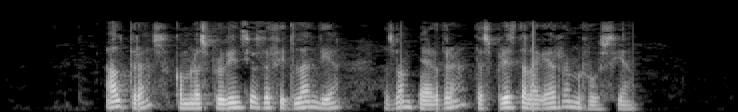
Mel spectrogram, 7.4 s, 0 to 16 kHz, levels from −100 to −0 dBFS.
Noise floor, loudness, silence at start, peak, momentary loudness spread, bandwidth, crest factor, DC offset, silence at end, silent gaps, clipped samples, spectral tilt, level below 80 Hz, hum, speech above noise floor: under -90 dBFS; -25 LUFS; 1.05 s; -6 dBFS; 10 LU; 7.8 kHz; 20 dB; under 0.1%; 1.05 s; none; under 0.1%; -7 dB/octave; -60 dBFS; none; over 66 dB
